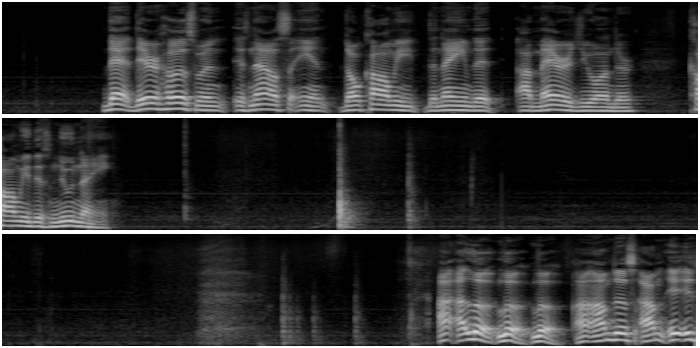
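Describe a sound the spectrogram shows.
A man speaks with animation into a microphone, with pauses.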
